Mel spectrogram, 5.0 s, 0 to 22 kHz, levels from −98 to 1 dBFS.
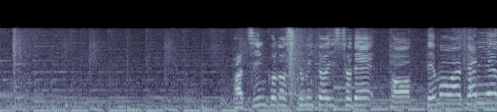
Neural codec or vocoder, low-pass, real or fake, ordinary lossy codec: none; none; real; none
